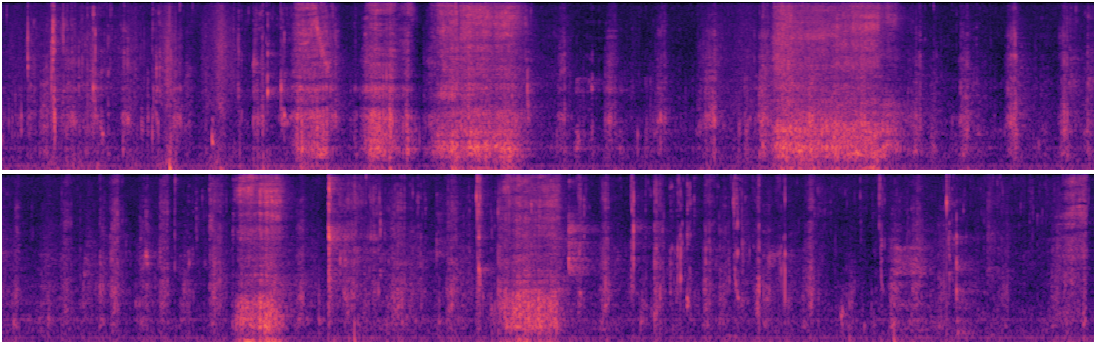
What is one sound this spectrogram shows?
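People slurp noodles loudly, close by.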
